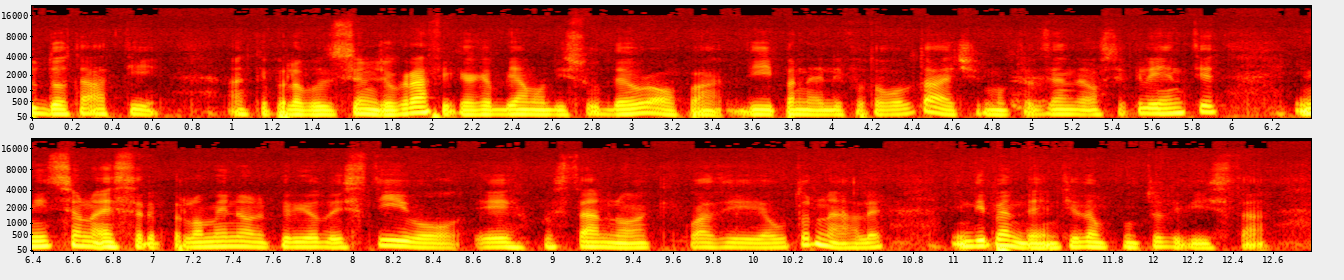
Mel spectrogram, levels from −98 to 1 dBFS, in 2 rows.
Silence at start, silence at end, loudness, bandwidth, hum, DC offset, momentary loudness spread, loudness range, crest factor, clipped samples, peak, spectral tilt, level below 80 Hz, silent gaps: 0 s; 0 s; -23 LUFS; over 20 kHz; none; under 0.1%; 7 LU; 2 LU; 16 dB; under 0.1%; -4 dBFS; -7 dB/octave; -40 dBFS; none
